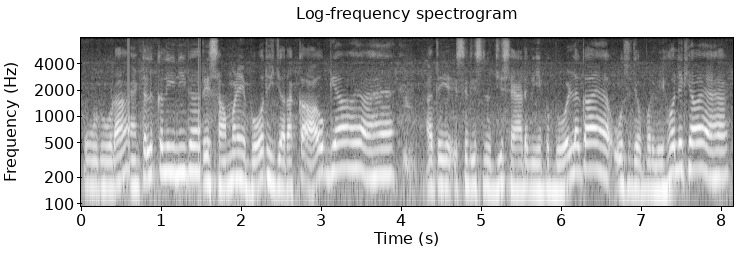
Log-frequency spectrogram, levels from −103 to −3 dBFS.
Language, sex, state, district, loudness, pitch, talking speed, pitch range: Punjabi, female, Punjab, Kapurthala, -11 LUFS, 175 Hz, 235 wpm, 155-225 Hz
